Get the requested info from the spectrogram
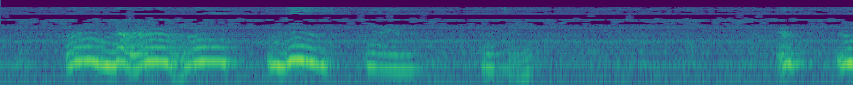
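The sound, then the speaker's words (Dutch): A large crow calls with a run of harsh, drawn-out caws, four or five in quick succession, then a pause and one more short caw at the end. “Een grote kraai.”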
